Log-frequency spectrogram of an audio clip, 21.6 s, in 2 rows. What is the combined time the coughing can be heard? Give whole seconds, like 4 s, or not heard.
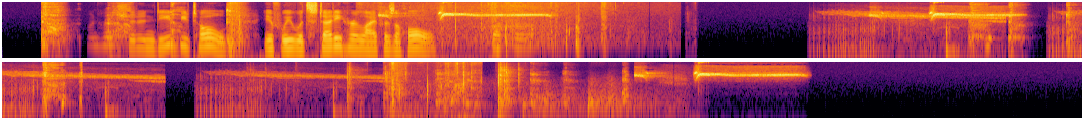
6 s.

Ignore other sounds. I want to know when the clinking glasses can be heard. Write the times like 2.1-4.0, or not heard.
not heard.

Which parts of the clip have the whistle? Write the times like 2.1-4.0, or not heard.
3.8-5.5, 8.7-10.2, 17.1-18.9.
